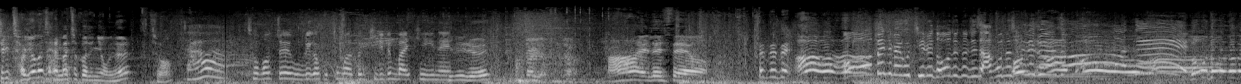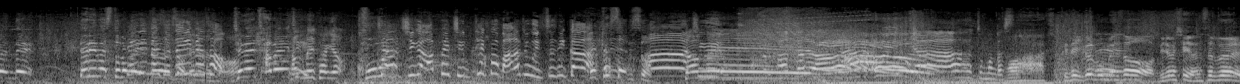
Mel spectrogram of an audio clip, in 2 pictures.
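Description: At 2.25 to 2.27 s and again at 14.46 to 14.48 s, a corrupt frame decoded produces a brief chirp, squeak, blip or burst of noise peaking near -15 dBFS. Flipped bits misplaced energy across frequencies, and the lengths point to about two damaged frames, then one.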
